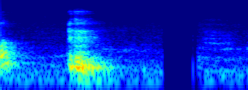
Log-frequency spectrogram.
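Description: A man clears his throat once, briefly, about a second in, just after the end of a spoken word.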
